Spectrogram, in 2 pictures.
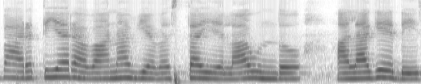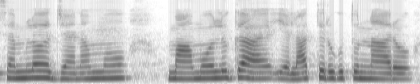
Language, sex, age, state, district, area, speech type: Telugu, female, 30-45, Andhra Pradesh, Kakinada, rural, spontaneous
